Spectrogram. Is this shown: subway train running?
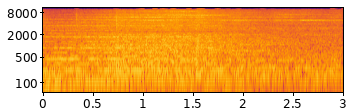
yes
